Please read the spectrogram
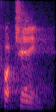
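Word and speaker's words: poitín: how do you how do you pronounce? Is it pochin? It's it's it's it's Pochin.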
